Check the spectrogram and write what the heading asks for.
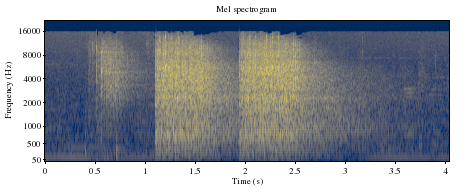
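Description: Two loud rifle shots a little under a second apart, each trailing off in a long echoing decay.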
